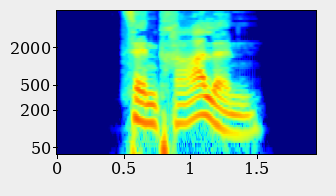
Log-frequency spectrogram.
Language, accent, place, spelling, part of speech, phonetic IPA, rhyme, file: German, Germany, Berlin, zentralen, adjective, [t͡sɛnˈtʁaːlən], -aːlən, De-zentralen.ogg
- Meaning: inflection of zentral: 1. strong genitive masculine/neuter singular 2. weak/mixed genitive/dative all-gender singular 3. strong/weak/mixed accusative masculine singular 4. strong dative plural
